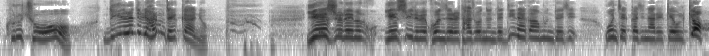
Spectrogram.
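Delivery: mock-grumbling then loud command; grumpy sleepy Jesus. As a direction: complain about being woken, then command. (졸린 예수님이 투덜대는 말투)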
